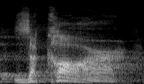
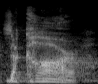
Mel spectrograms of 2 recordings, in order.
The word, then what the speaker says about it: zakar: The word is zakar, and you can use the back of your throat for the part, zakar.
